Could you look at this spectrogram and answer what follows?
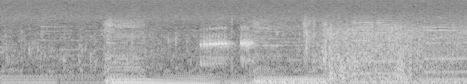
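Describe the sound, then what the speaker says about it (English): Frogs croak in a loud, close series of low, throaty rattling calls, overlapping and drawn out over a couple of seconds with no talk. "We're going frog hunting."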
